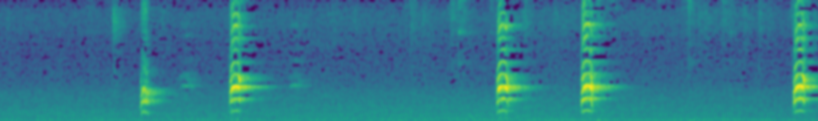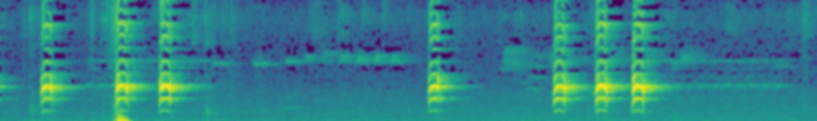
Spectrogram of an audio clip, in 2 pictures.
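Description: A caged brinji kelabu bulbul calling in short, clipped notes, some single and some in quick runs of two or three, with gaps of a second or more between them. A knock sounds about halfway through.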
